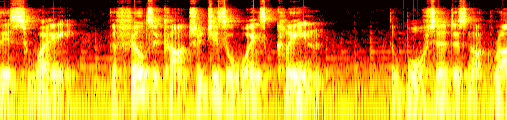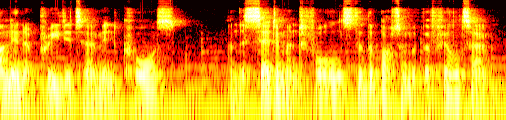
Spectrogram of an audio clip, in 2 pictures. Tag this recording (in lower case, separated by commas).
speech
